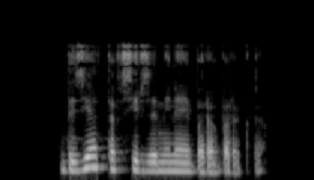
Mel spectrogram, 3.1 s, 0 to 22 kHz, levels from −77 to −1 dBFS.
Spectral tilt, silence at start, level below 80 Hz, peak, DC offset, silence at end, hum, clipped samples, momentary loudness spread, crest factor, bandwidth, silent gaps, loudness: -5 dB/octave; 0.6 s; -70 dBFS; -12 dBFS; under 0.1%; 0.5 s; none; under 0.1%; 16 LU; 18 dB; 9.6 kHz; none; -28 LUFS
